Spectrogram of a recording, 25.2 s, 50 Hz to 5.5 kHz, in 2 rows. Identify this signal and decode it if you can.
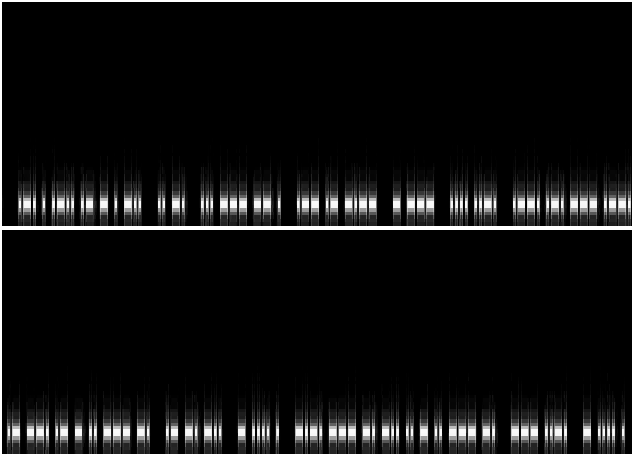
Morse code, heard as a keyed tone, about 25 wpm, 600 Hz. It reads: RELATED IN SOME WAY TO HF PROPAGATION AND THE CONDITION OF THE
